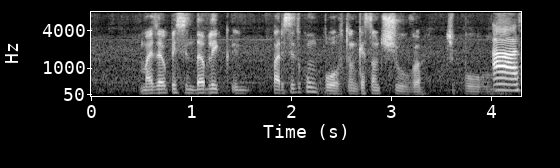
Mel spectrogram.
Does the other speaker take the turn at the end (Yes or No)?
Yes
